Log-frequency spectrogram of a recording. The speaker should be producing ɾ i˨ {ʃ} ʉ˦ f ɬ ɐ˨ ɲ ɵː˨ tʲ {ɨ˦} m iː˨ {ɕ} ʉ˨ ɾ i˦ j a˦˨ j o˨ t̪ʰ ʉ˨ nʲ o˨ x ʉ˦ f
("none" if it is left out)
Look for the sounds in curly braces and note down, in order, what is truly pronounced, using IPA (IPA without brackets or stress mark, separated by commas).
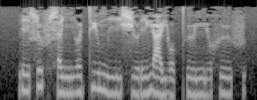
ɬ, ɨ˦, ɕ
